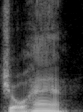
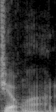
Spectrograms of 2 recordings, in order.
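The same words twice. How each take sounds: First: The H sound in the name is pronounced. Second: The H sound in the name is not pronounced. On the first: The speaker calls it right. "It's you're supposed to say the H in her name" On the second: The speaker calls it wrong. "but it's not Johan"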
